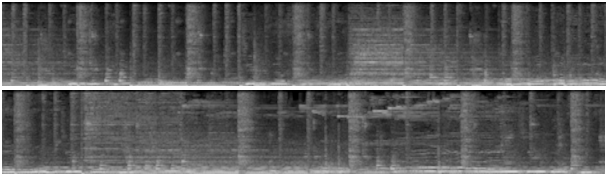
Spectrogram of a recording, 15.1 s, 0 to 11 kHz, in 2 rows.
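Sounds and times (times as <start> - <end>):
drum kit: 0.0 - 15.0
steady bass: 0.0 - 15.0
wavering lead melody: 0.0 - 15.0.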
